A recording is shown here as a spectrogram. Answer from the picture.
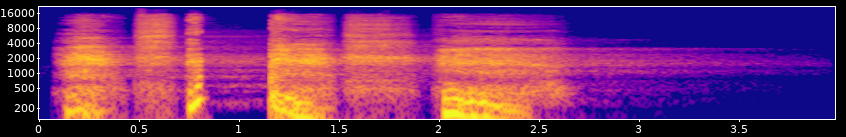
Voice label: Horse Dismount Adult; Warframe; Duviri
